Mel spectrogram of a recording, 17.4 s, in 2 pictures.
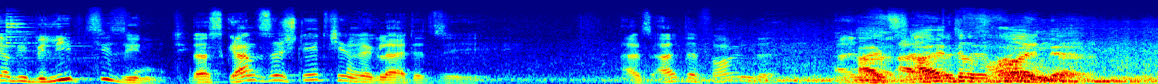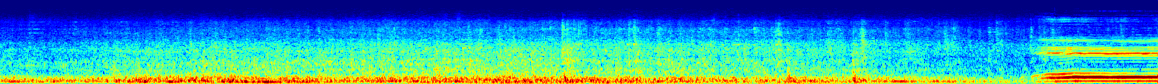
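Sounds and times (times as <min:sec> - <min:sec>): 
speech: 0:00.0 - 0:03.8, 0:04.7 - 0:08.4
passenger train rumbling into a station: 0:03.9 - 0:17.3
passenger train wheels clattering on rails: 0:08.2 - 0:16.5.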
